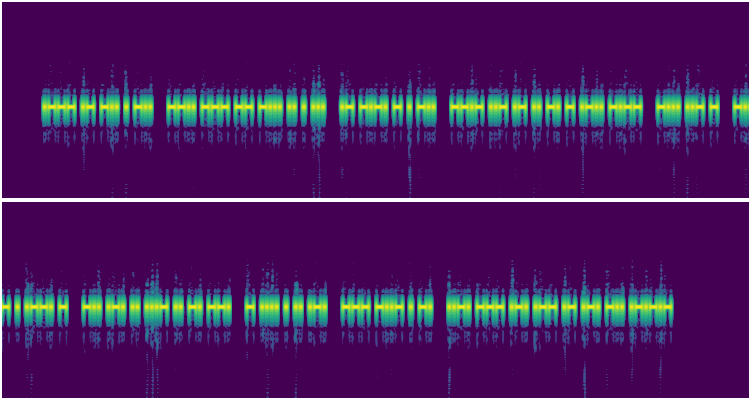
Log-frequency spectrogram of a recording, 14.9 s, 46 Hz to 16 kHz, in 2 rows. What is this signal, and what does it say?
Morse code, heard as a keyed tone, about 50 wpm, 700 Hz. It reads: JADED ZOMBIES ACTED QUAINTLY BUT KEPT DRIVING THEIR OXEN FORWARD.
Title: Pangram Challenge v2 - 50wpm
